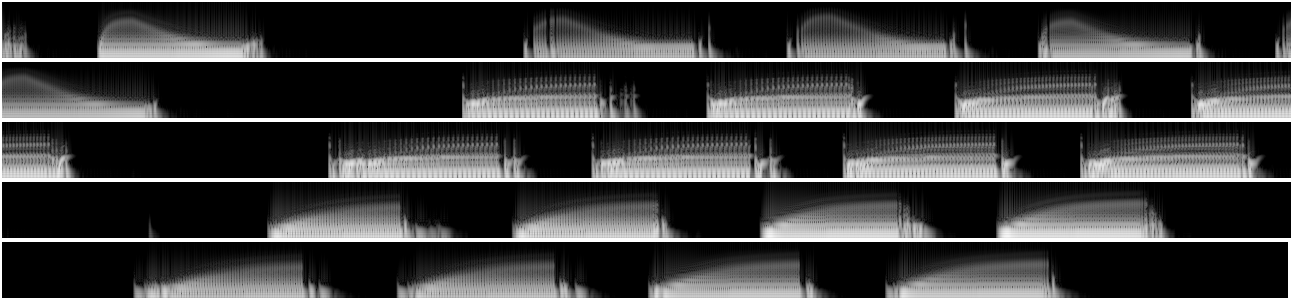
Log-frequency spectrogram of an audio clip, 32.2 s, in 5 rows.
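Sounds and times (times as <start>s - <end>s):
bass guitar through BOSS OC-2 octave pedal, normal and squared: 0.0s - 1.4s, 2.6s - 7.3s, 8.8s - 13.3s, 14.5s - 19.2s, 20.7s - 25.2s, 26.4s - 31.2s.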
